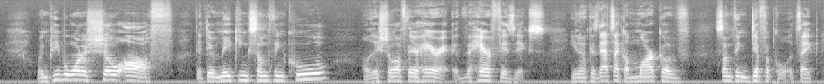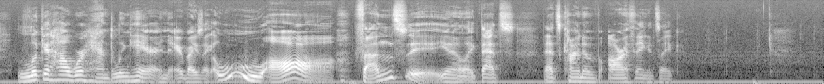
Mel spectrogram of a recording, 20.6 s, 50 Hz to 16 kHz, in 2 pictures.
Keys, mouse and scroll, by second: 0.6 alt+click, 1.7 click, 3.3-4.3 drag, 5.0-6.2 drag, 6.5 click, 7.5 click, 9.6 alt+click, 10.7-11.7 drag, 12.1-13.3 drag, 14.0 click, 14.8 alt+click, 15.6 alt+click, 16.5 click, 16.8 click, 17.2 click, 17.4 click, 17.7 click, 18.0 click, 18.2 click, 18.4 click, 18.9 click, 19.1 click, 19.3 click, 19.7 click, 20.0 click, 20.3 click, 20.5 click.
